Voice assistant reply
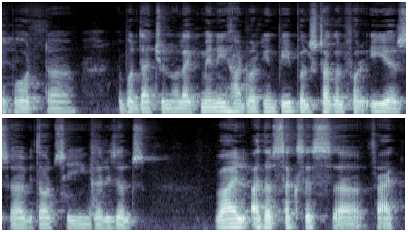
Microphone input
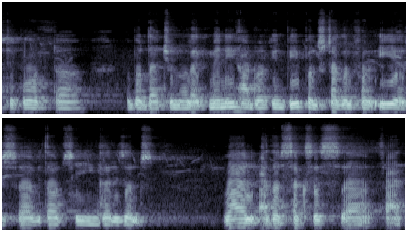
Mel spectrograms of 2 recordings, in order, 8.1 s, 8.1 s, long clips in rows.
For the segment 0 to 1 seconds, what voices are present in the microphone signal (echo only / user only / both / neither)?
echo only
